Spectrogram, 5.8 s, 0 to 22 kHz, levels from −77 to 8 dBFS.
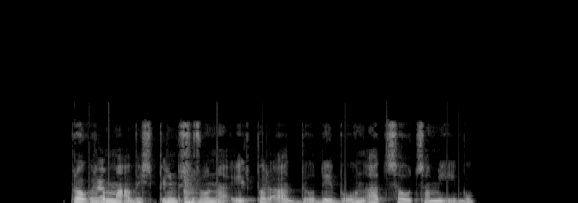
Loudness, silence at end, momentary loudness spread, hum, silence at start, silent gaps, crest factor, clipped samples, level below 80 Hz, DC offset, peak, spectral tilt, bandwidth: -22 LUFS; 1.05 s; 7 LU; none; 0.7 s; none; 20 dB; under 0.1%; -56 dBFS; under 0.1%; -2 dBFS; -6.5 dB/octave; 9.4 kHz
